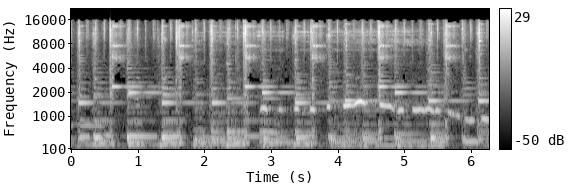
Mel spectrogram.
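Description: Instrumental music: a soprano ukulele strumming chords in a steady rhythm, with a high gliding lead melody over it and no singing.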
